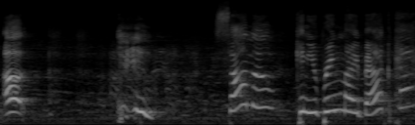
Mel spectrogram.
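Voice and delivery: put-on studied casual tone. Retelling asking for a backpack after an accident: imitating trying to sound composed. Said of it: "Trying to sound like I've got my shit together".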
